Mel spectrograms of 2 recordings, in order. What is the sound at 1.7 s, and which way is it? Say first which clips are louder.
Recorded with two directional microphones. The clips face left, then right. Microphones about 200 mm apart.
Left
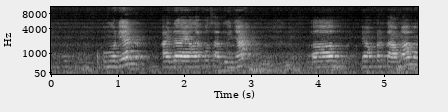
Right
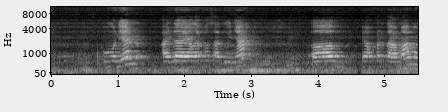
A woman's voice: left 1 dB; 25° left (ahead or behind).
